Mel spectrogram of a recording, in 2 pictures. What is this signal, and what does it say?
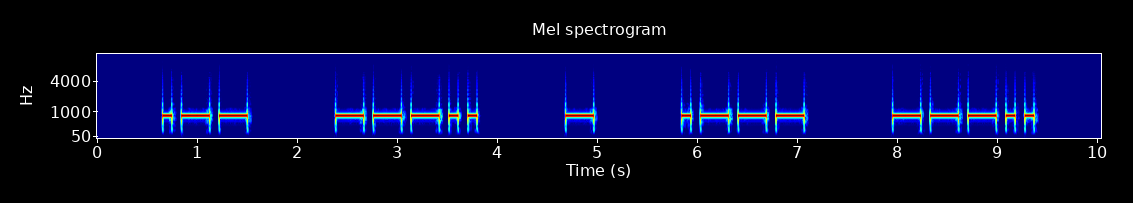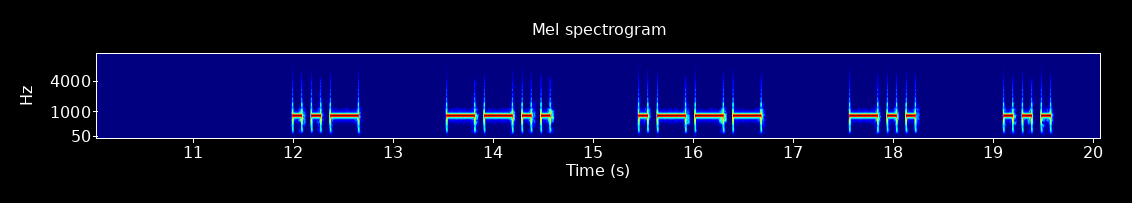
Morse code, heard as a keyed tone, about 13 wpm, spaced as for 7 wpm, 800 Hz. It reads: W8TJ8 UZJDS
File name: LEZIONI / 9 28 ws 12wpm 3354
